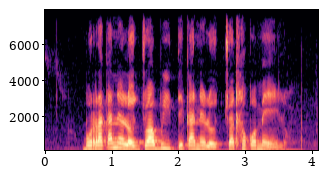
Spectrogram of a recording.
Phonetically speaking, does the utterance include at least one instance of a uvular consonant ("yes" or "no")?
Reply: no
